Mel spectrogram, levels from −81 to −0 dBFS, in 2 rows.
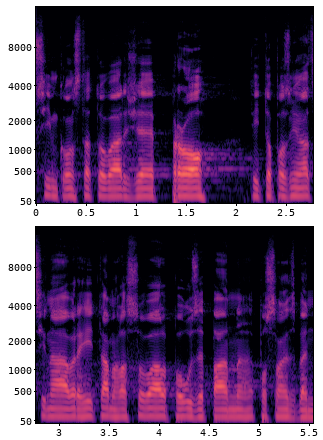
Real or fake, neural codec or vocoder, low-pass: real; none; 14.4 kHz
